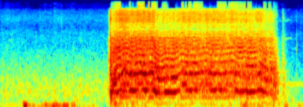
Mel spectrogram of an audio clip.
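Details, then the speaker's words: Dodge Monaco barn find, sat for decades with next to no compression (rings suspected stuck); fast, even starter whirr for about two seconds that never catches, no spark seen; connections and coil to be checked; cranks but no start. "no spark so check the connections and switch out the coil and see what happens"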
